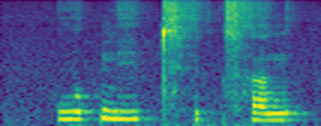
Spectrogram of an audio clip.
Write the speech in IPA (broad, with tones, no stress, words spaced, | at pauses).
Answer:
wʊ˨˥k̚ŋiː˨˥p̚t͡sʰɪ˨k̚ t͡sʰɐ˨ŋ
